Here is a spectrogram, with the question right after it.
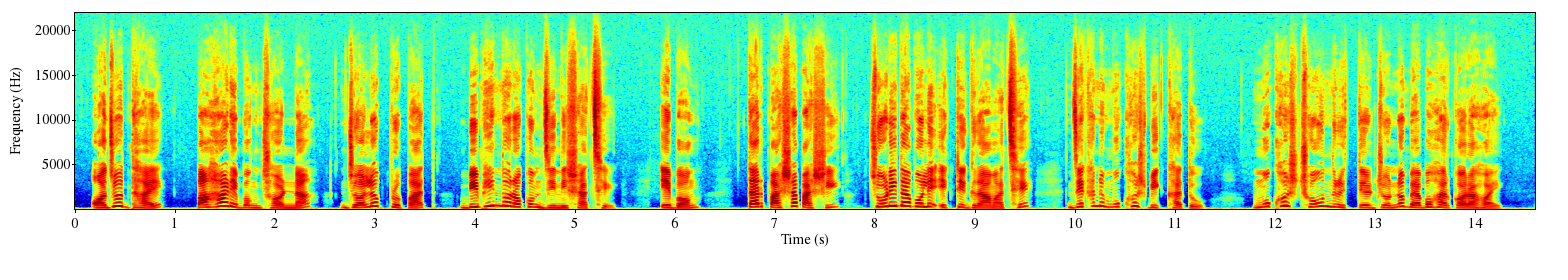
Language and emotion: Bengali, neutral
